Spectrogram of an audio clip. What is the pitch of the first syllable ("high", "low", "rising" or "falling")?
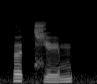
high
